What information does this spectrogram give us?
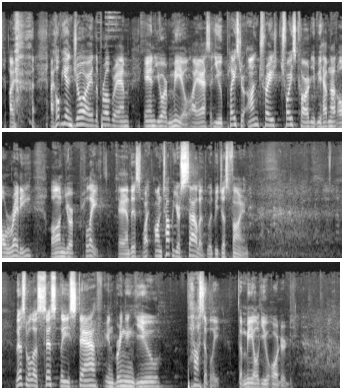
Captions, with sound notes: I hope you enjoy the program and your meal. I ask that you place your entree choice card, if you have not already, on your plate. And this -- on top of your salad would be just fine [laughter]. This will assist the staff in bringing you, possibly, the meal you ordered [laughter].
